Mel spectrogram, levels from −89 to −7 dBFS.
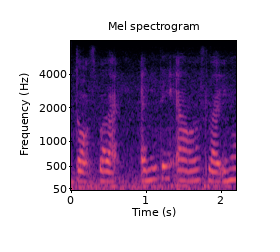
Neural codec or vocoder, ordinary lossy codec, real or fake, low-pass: vocoder, 44.1 kHz, 128 mel bands, Pupu-Vocoder; AAC, 32 kbps; fake; 7.2 kHz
